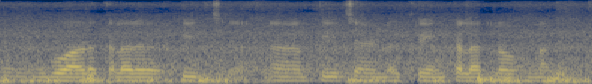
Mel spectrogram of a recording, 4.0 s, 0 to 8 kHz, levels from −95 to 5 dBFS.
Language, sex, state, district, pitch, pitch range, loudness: Telugu, male, Andhra Pradesh, Srikakulam, 130 Hz, 125-135 Hz, -23 LUFS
